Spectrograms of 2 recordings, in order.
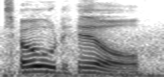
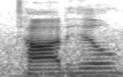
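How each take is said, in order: First: The first word has a long 'oh' vowel. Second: The first word has a short 'o' vowel.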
